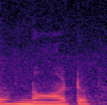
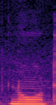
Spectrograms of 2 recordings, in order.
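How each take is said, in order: First: नॉट with an open "aa", like "naat"; open AA vowel. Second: नोट with a round "o", like "note"; round O vowel. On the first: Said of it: "आ की sound आ रही है". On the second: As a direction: say नोट with "oh", not "aa". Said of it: "sorry". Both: Shown as a demonstration.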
